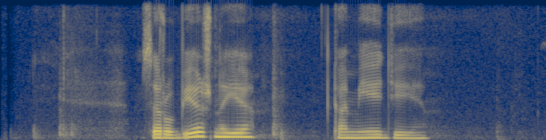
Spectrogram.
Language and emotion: Russian, sad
